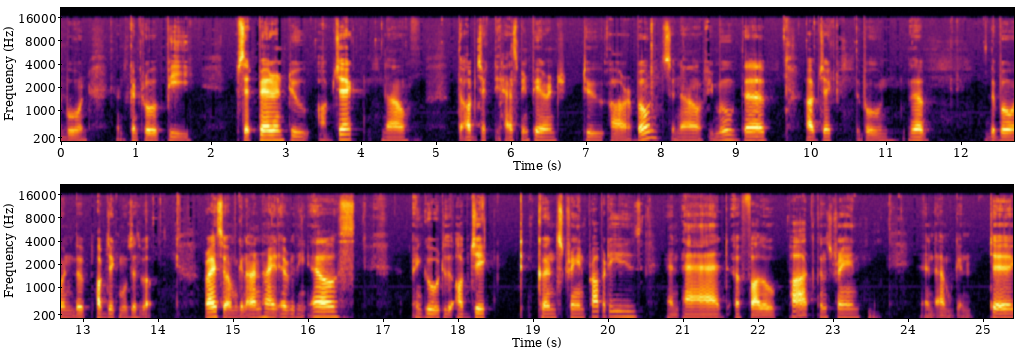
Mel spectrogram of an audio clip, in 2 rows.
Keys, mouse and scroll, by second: 1.4 ctrl+p, 4.2 click, 4.6-7.9 middle drag, 7.9 g, 10.3-10.6 scroll down 3, 10.6-11.9 middle drag, 11.9-12.3 scroll down 2, 12.3-13.6 middle drag, 13.6 g, 15.1 click, 15.5 click, 16.1 scroll down 1, 16.5 middle click, 19.4 click, 20.5-23.3 drag, 23.3-25.4 middle drag.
